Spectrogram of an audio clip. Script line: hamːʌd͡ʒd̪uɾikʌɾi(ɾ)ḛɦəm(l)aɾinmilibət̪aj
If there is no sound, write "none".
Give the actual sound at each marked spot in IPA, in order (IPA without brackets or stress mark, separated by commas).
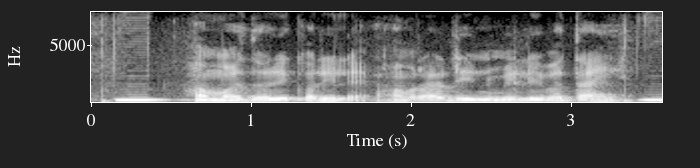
l, ɾ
